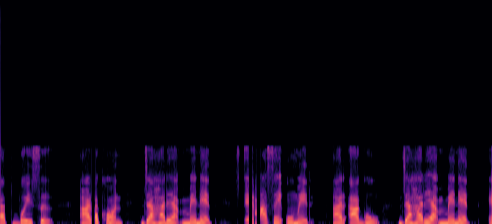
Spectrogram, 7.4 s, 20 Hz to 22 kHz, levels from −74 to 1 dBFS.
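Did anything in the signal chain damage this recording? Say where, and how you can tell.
Yes, the damage happens on the network, as packet loss on an ADPCM call. At 1.36 to 1.48 s about 60 ms of speech drops to hard-edged silence, roughly three packets. From 3.58 to 3.94 s about 220 ms goes missing in scattered holes over some 320 ms, the longest run 80 ms. After each hole the speech comes back slightly distorted and settles within tens of milliseconds. That recovery tells it apart from a buffer underrun. The decoder's adaptive predictor and step size have drifted from the sender's and need time to re-converge. The G.722 wideband coding itself shows no more than faint codec damage.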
